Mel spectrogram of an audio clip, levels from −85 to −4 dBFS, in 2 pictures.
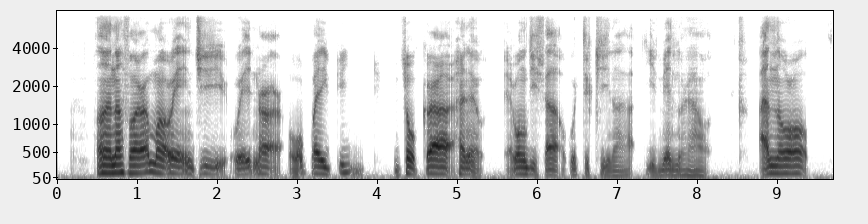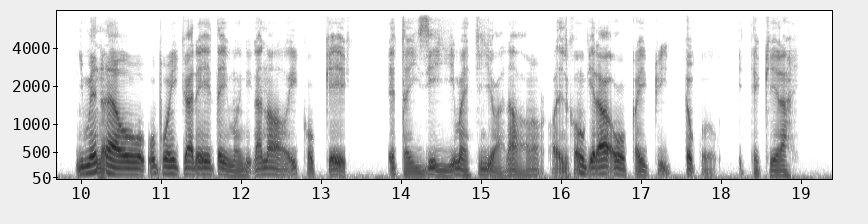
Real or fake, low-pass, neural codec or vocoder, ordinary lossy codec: fake; 7.2 kHz; autoencoder, 22.05 kHz, a latent of 192 numbers a frame, VITS, trained on many speakers; Opus, 64 kbps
